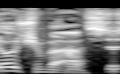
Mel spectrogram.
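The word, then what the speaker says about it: Iosivas: Can't pronounce his last name, but it's spelled Losivas. Is it like Yosivas? – Oh, Cincinnati. – It's Yosivas.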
